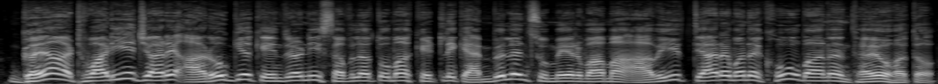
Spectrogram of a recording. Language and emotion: Gujarati, happy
